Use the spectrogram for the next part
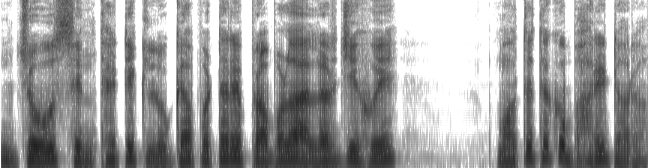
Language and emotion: Odia, fearful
